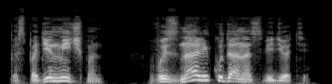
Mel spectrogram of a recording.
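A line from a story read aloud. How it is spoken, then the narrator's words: Shout under fire. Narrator (Russian): Он отскочил под пулями, крикнув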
